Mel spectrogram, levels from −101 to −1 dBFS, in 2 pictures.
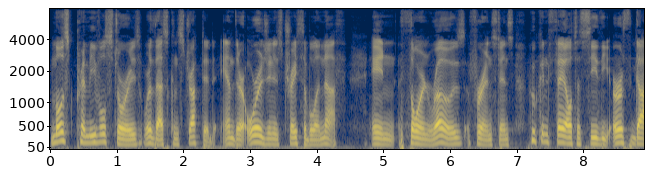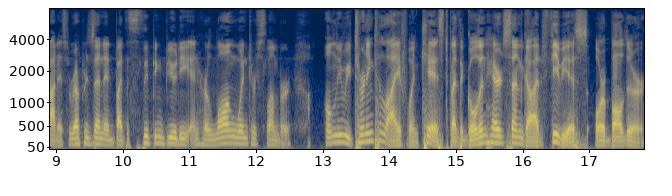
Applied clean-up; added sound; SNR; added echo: none; none; none; none.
